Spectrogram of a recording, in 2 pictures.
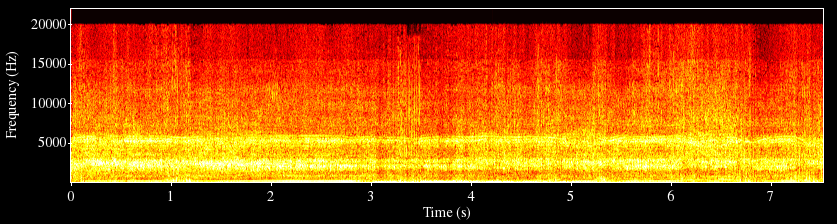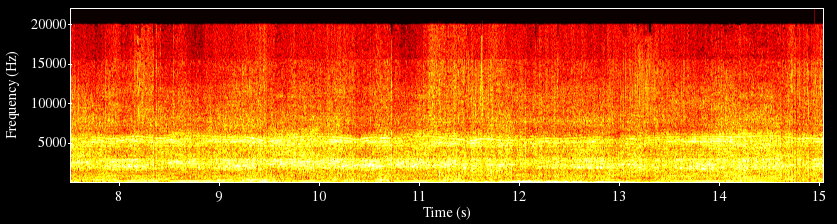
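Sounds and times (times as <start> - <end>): string trimmer whining: 0.0 - 15.0
choppy rough noise: 3.0 - 5.8, 11.2 - 15.0.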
